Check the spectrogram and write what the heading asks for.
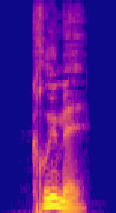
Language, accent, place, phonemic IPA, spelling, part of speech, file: German, Germany, Berlin, /ˈkʁʏməl/, Krümel, noun, De-Krümel.ogg
- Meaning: crumb (small broken-off piece, particularly of bread)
